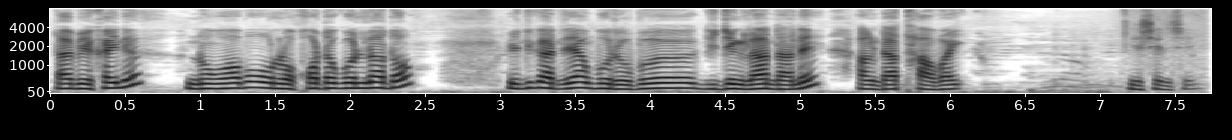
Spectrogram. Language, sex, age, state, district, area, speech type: Bodo, male, 60+, Assam, Baksa, urban, spontaneous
